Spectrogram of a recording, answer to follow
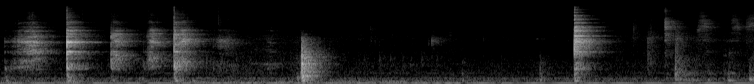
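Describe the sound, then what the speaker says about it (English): Spoon clinking against a bowl while beer cheese dip (Obatzda) is transferred into a nicer bowl: scattered sharp clinks and a scraping tap, several close together, then a pause and another bright clink near the end, no talking. "So now I want to transfer this into a nicer bowl."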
